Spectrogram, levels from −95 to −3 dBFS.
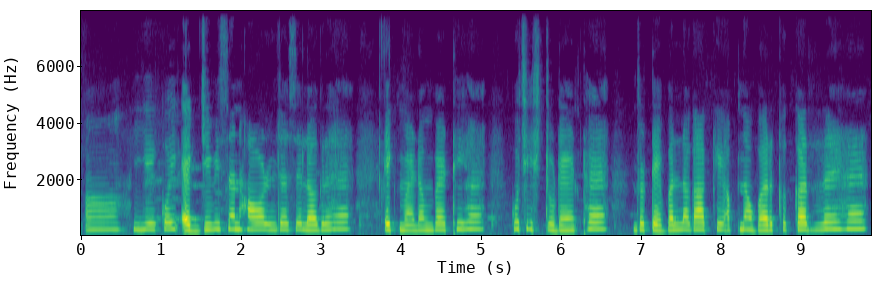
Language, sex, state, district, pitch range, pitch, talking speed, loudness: Hindi, female, Chhattisgarh, Raipur, 220-245 Hz, 230 Hz, 145 wpm, -20 LUFS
